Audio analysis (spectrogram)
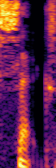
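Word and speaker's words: CeX: It's pronounced sex, apparently.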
